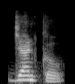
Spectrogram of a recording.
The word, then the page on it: junco: Indian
